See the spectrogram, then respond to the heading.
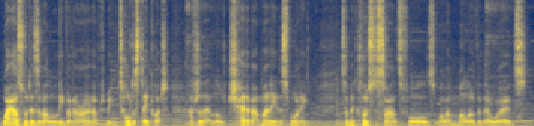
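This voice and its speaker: A man reading visual novel narration aloud as a streamer, stumbling now and then and dropping in amused asides. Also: lowish voice. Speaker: let's play streamer. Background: guitar music from the game.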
